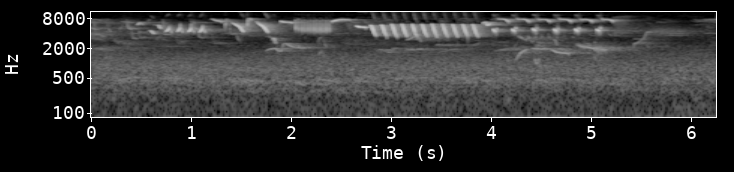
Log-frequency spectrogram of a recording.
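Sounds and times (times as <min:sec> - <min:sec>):
Eurasian wren Troglodytes troglodytes singing: 0:00.5 - 0:05.3.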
